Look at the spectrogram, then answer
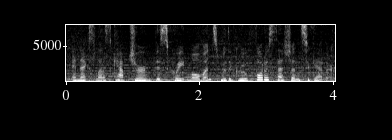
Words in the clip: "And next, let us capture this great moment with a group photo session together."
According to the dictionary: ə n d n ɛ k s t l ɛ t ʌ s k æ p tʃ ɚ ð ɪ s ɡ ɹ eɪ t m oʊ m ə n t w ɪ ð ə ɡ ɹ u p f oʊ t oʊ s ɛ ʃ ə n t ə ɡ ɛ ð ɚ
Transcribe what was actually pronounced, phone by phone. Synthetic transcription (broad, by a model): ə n n ɛ k s t l ɛ t ʌ s k æ p tʃ ɚ ð ɪ s ɡ ɹ eɪ t m oʊ m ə n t w ɪ ð ə ɡ ɹ u p f oʊ t oʊ s ɛ ʃ ə n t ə ɡ ɛ ð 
